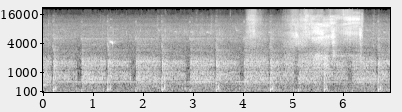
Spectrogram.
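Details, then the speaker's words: 3D-printed PLA nozzle waterjet test, air-driven pump at 30 psi air; regular light hissing strokes about two and a half per second, no labouring or higher force, pump cycling without load. "doesn't feel like it's any higher force and it doesn't really sound like the uh pump is uh straining much either"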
